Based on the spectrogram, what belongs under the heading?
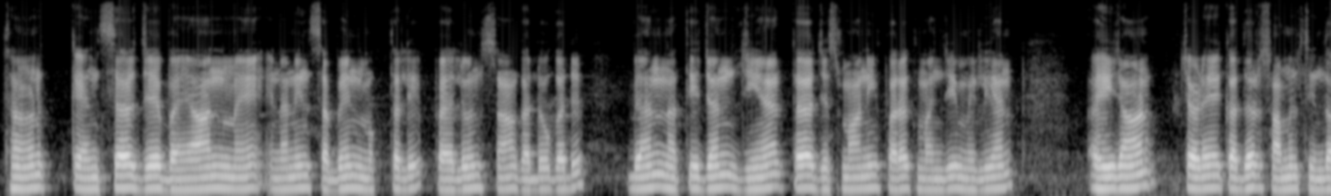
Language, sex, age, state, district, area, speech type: Sindhi, male, 30-45, Gujarat, Surat, urban, read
